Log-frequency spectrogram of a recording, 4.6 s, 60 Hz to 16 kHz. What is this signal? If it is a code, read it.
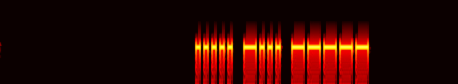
Morse code, heard as a keyed tone, about 29 wpm, 700 Hz. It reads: 5B0
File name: Speed-Racing - Three Letter-Number Combinations - 25wpm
